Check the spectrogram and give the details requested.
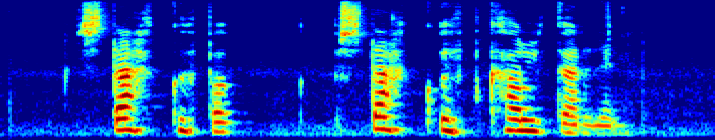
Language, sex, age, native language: Icelandic, female, 30-39, Icelandic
